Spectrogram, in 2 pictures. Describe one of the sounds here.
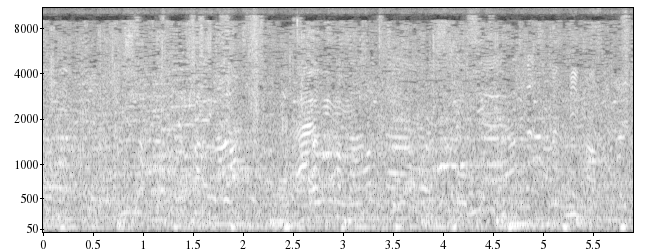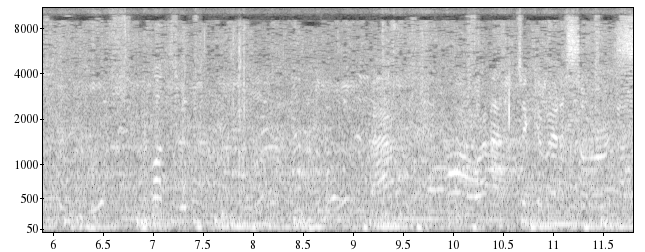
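Footsteps of many people shuffle on the street.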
